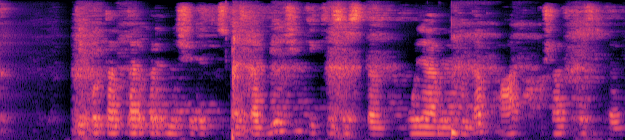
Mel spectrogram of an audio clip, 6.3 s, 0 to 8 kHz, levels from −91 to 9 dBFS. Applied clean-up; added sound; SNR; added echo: classical method WPE with log-MMSE.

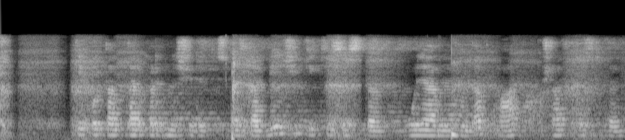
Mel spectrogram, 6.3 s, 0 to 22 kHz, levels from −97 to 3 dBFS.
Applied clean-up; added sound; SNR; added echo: none; Breathing; 6 dB; reverberation time 2.6 s.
